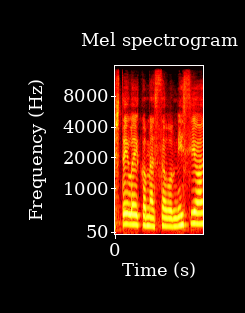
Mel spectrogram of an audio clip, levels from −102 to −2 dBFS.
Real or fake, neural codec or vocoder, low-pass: fake; codec, 44.1 kHz, 7.8 kbps, DAC; 14.4 kHz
